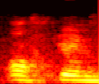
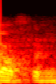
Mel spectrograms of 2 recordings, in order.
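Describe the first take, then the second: First: অফটেন with a clear t sound; British pronunciation. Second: অফেন said with the t dropped; silent t. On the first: Teacher shows the student the British অফটেন, t sounded. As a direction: say অফটেন with the t pronounced, British style. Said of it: "British ফরম্যাটে কি বলছে". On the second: Teacher shows the student অফেন with a silent t. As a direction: say অফেন, no t at all. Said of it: "কেউ অফেন বলছে". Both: Shown as a demonstration.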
